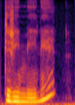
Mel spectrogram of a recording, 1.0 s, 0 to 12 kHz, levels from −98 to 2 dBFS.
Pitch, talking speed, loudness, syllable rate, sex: 175 Hz, 240 wpm, -15 LUFS, 5.6 syllables/s, female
